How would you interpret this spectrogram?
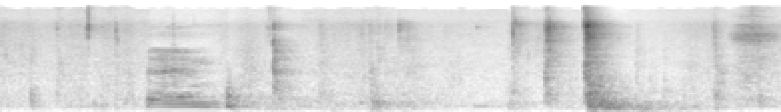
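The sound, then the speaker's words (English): A door swings shut with a solid thud partway through, preceded by shuffling movement and a brief muffled voice in the room. “Close the door.”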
